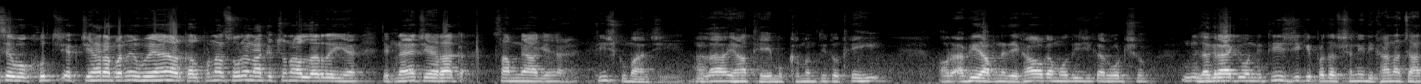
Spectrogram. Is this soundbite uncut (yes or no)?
no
